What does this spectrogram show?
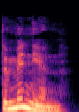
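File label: "dominion", British English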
